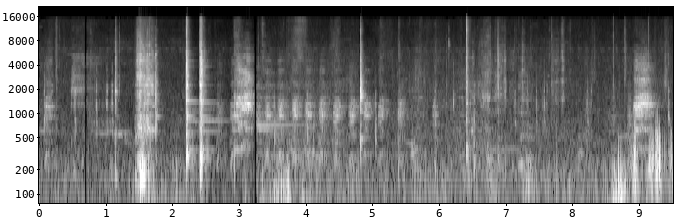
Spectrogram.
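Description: Aluminium cooking pots and lid being handled: cloth rustling as it comes off the pot, and a series of sharp metal knocks and clinks, some ringing briefly. Hens cluck faintly in the background.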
